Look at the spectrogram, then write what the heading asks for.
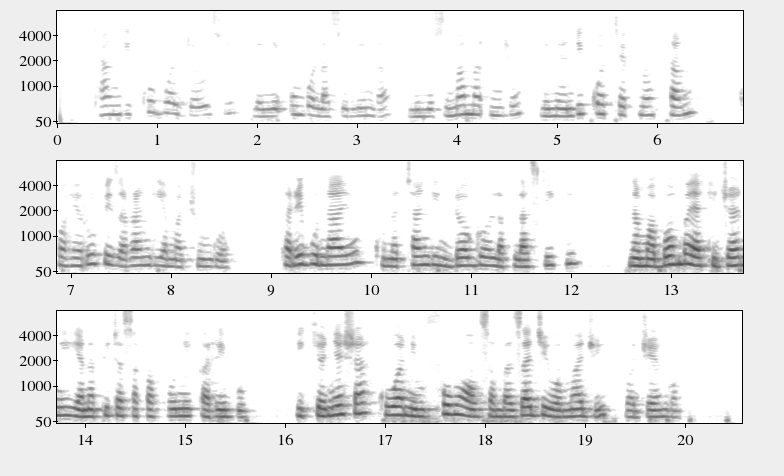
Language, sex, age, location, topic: Swahili, female, 25-35, Nairobi, government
